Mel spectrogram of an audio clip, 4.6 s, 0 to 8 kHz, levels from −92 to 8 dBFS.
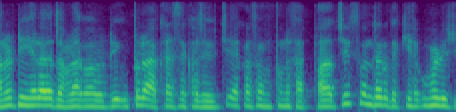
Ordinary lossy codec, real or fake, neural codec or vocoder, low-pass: none; fake; codec, 16 kHz, 0.8 kbps, ZipCodec; 7.2 kHz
